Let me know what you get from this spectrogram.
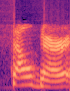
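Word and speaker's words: Soeldner: real website my real website yes is seldner and my last name is spelled s o e l d n r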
